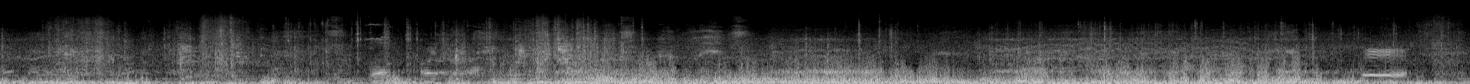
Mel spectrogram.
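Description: Bicycle tyres crunch and rattle over a dirt trail.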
